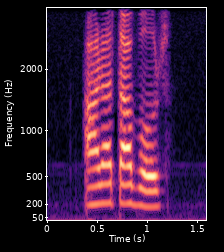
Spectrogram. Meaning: vicious, faulty, defective, flawed
- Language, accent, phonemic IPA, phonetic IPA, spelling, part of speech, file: Armenian, Eastern Armenian, /ɑɾɑtɑˈvoɾ/, [ɑɾɑtɑvóɾ], արատավոր, adjective, Hy-արատավոր.ogg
